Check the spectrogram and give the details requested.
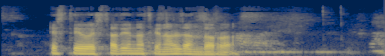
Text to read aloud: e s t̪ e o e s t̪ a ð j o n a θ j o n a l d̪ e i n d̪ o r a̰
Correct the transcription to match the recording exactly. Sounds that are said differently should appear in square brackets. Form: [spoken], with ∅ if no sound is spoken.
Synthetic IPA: e s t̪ e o e s t̪ a ð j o n a θ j o n a l d̪ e [a] n d̪ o r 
